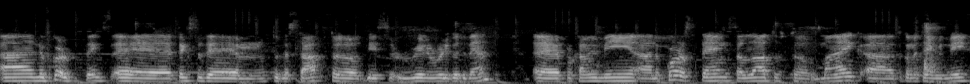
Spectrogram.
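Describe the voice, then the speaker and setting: At a moderate pace, a man with a non-native accent and a fairly high pitch speaks in a monotone, flat intonation. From Chile. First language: Spanish. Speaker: speedrunner. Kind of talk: live commentary.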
